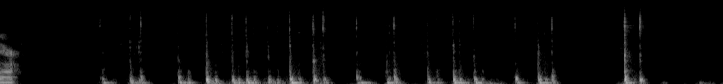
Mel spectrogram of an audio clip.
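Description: A keyboard clicks with quick typing.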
